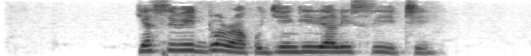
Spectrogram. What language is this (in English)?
Ganda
